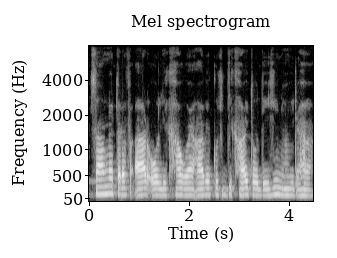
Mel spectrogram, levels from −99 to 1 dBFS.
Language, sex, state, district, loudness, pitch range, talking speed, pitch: Hindi, male, Chandigarh, Chandigarh, -16 LUFS, 120-130 Hz, 185 wpm, 125 Hz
